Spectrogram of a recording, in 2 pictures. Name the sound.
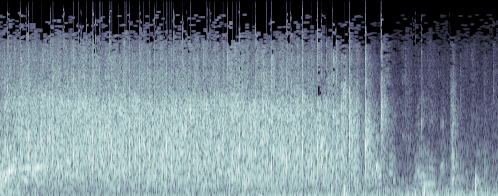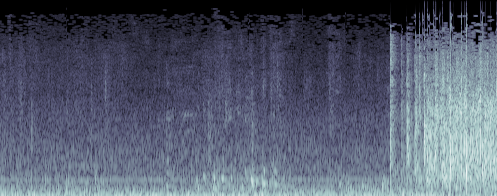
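round of applause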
